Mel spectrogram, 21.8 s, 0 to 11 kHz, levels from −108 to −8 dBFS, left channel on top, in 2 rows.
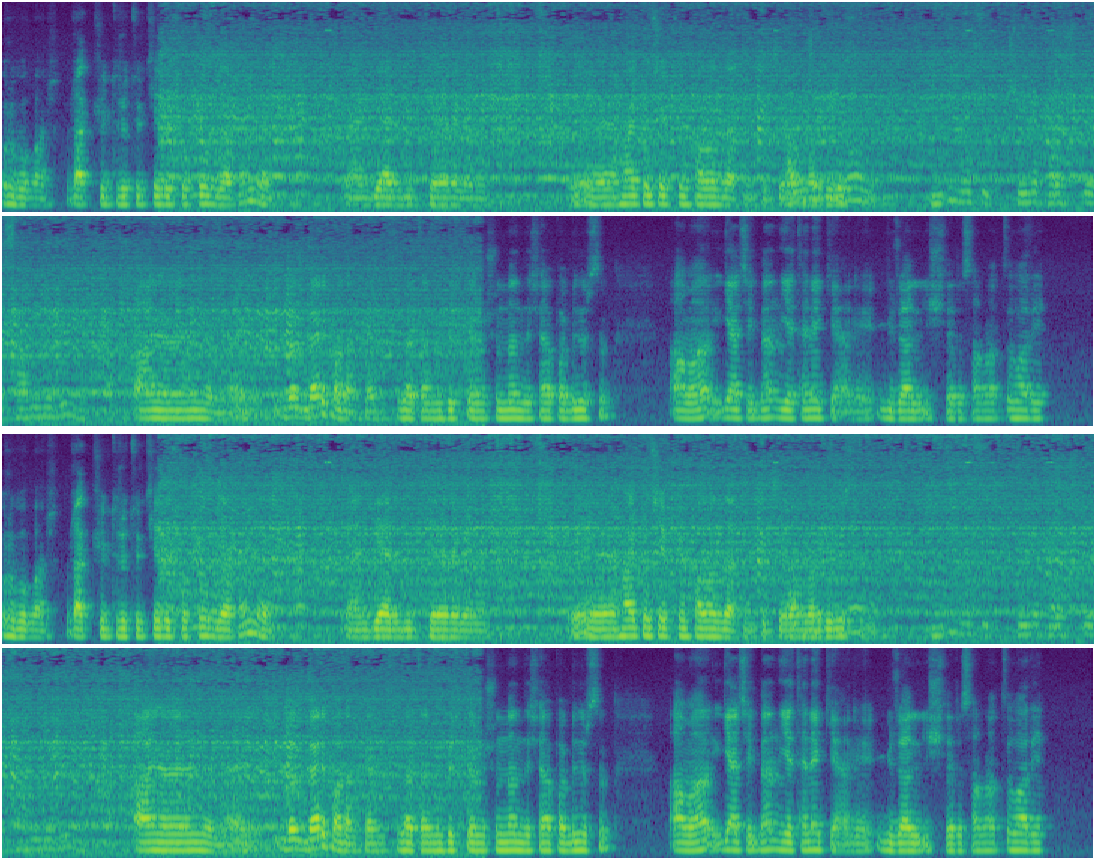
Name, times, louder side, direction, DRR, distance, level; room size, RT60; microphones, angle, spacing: voice 1, 0.0-2.7 3.4-4.9 5.6-8.7 12.2-17.0 17.6-21.3, right 3 dB, 75° right, 0.4 m, -29 dB
sound 1, 1.5-15.7, right 1 dB, 35° right, 0.8 m, -36 dB
voice 2, 2.9-3.2 5.6-5.8 7.8-12.3 13.2-13.8 21.0-21.1, left 2 dB, 40° left, 0.4 m, -39 dB
2.5 x 2.2 x 2.6 m
head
